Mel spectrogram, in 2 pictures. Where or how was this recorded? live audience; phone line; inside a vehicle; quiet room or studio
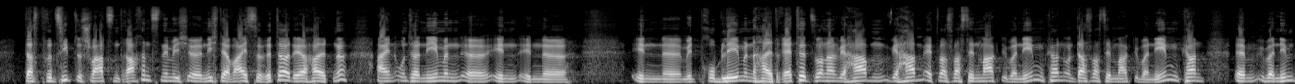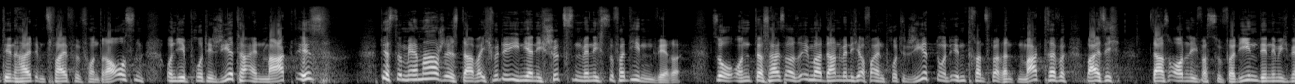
live audience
